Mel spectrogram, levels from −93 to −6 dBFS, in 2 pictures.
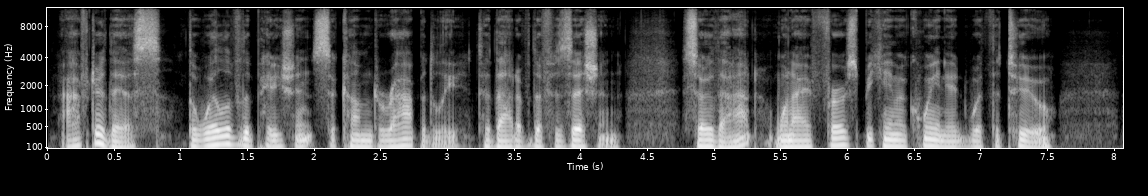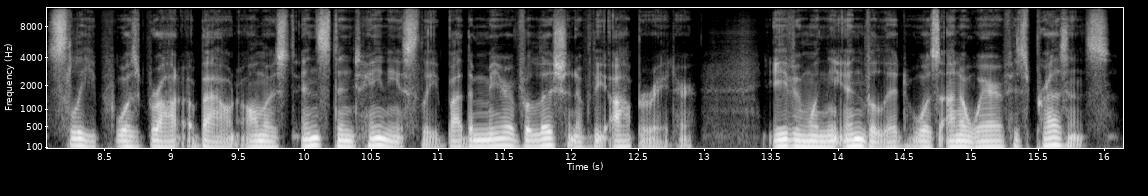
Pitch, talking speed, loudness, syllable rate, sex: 105 Hz, 170 wpm, -19 LUFS, 5.5 syllables/s, male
